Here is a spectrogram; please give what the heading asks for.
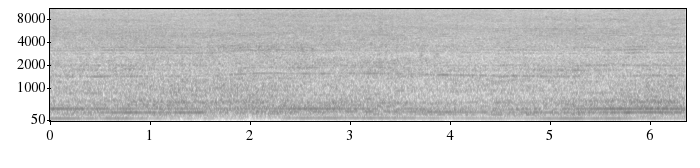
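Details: Hoover PowerMax Supreme 850 S3609 1990s canister vacuum, non-original hose, high speed with power brush running: steady even motor roar with constant high tone, no surging or knocking; runs very smooth though not the quietest; normal running.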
